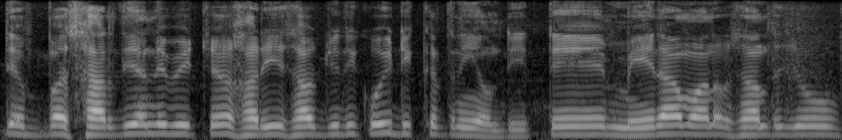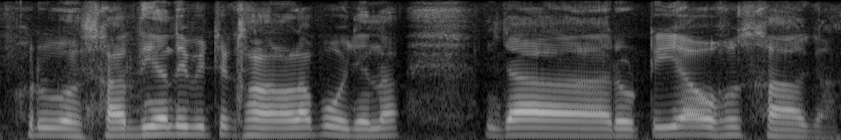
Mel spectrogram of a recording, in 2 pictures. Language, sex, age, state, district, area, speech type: Punjabi, male, 30-45, Punjab, Fatehgarh Sahib, rural, spontaneous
